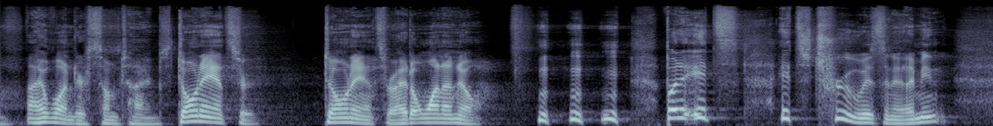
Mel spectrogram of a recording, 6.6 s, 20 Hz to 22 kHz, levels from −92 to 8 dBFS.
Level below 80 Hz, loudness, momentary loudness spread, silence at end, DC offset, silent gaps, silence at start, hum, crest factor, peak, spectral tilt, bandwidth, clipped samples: -58 dBFS; -19 LUFS; 11 LU; 0 s; under 0.1%; none; 0 s; none; 18 dB; 0 dBFS; -5 dB/octave; 18.5 kHz; under 0.1%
